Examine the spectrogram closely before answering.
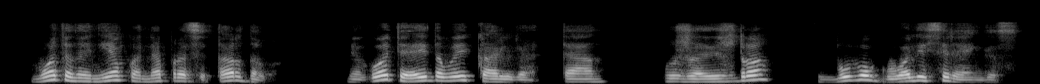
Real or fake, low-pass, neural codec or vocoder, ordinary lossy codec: fake; 7.2 kHz; autoencoder, 48 kHz, 32 numbers a frame, DAC-VAE, trained on Japanese speech; AAC, 32 kbps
